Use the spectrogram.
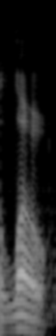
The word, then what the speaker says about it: Lowe: You think, is he Lowe or is he Lau? But he's a Lowe.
